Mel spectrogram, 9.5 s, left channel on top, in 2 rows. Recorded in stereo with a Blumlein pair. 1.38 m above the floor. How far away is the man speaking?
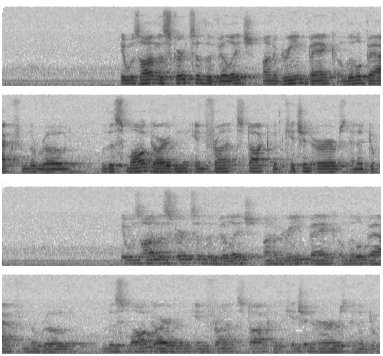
About 1.7 m.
